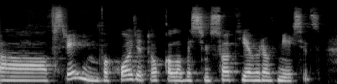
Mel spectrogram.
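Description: At a very slow pace, a woman speaks in a somewhat breathy voice of medium pitch. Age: 20s. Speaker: podcast co-host, new mother. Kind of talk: casual chat. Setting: remote call between cities.

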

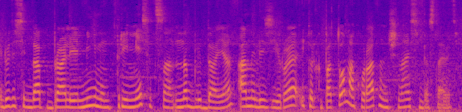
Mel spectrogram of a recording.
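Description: Fairly quick speech against noticeable background noise. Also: woman. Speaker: corporate manager. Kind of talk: interview.

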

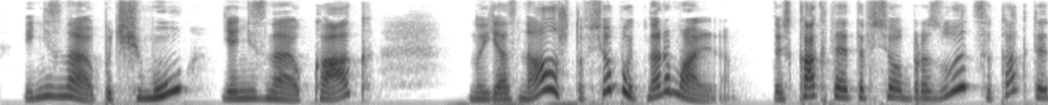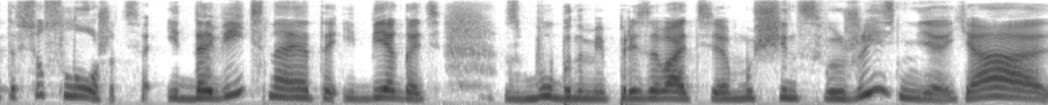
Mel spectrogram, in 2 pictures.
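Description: In a dry, close sound with no echo and a silent background on a very clean recording, a woman of medium pitch speaks at a moderate pace with ordinary pitch variation. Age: 20s. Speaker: podcast co-host. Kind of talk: casual chat. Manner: direct, outspoken.

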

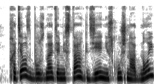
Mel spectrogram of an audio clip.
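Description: Dark and mellow in tone, a woman's voice sits at a medium pitch. She keeps a moderate pace and fairly even intonation. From Moscow. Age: 20s. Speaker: listener, recruiter. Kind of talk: recorded listener request.

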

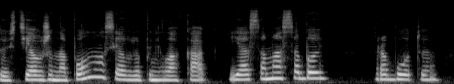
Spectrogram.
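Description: A woman's somewhat breathy, dark, mellow voice at a fairly high pitch, moderate pace and ordinary pitch variation, in a dry, close sound with no echo. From Russia, Ufa. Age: 30s. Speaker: energy practitioner, divorced mother. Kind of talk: casual interview.

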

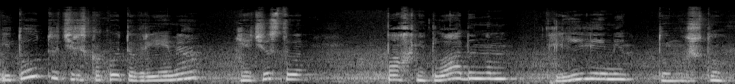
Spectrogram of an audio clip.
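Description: Fairly high in pitch, a woman speaks very slowly with lively intonation and long, frequent pauses. Her loudness stays very even amid noticeable background noise and audible room echo. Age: 40s. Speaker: former radio journalist, hospice patient. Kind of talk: interview. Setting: hospice room, in bed. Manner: animated.

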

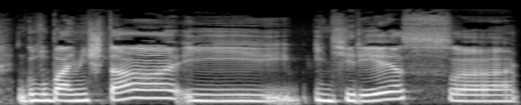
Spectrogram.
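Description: Fairly high-pitched, a woman talks in an unremarkable speaking voice with fairly even intonation. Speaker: computational linguist. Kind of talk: interview.

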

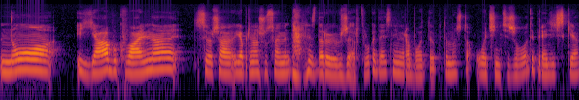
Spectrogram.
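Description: Recorded very cleanly against a silent background, a plain, everyday voice speaks at a moderate pace with ordinary pitch variation. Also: woman, medium pitch for a woman. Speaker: music artist manager. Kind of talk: interview. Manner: casual, chatty.

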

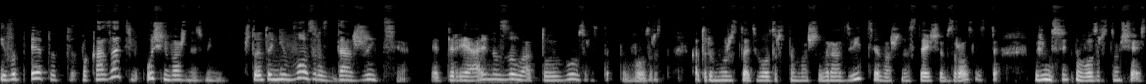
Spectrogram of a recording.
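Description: A woman speaks at a fairly quick pace in a medium pitch, with vocal fry and ordinary pitch variation. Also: dry, close sound with no echo. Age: 50s. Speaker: family psychologist. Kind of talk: interview conversation.

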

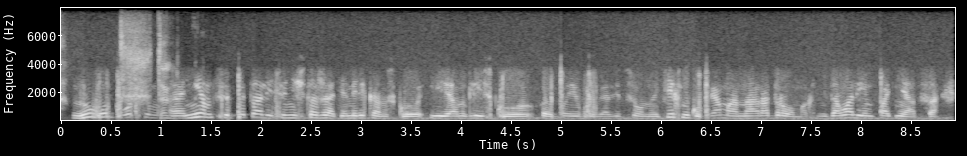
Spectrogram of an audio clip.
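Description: The speech moves at a moderate pace with ordinary pitch variation. Noticeable background noise runs underneath. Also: man, high pitch for a man. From Siberia. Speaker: caller. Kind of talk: call-in question. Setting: phone call.

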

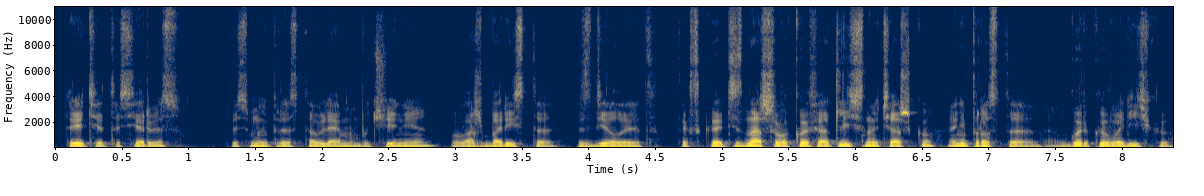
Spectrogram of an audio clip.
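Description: Over a very clean recording with a silent background, a man speaks at a moderate pace with medium pitch, a dark, mellow tone and flat, monotone intonation. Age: 30s. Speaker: coffee roasting company director. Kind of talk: interview.

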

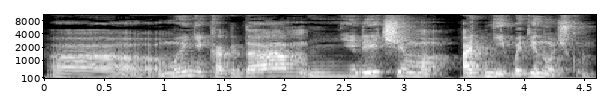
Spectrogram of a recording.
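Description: This is a woman talking. Her words carry audible room echo. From Russia, Novosibirsk. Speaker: pediatric oncologist. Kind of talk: interview.

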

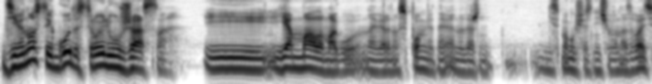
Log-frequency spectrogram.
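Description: Loudness swings widely as a man speaks at a medium pitch and moderate pace with ordinary pitch variation. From Kazan, Russia. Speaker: local historian and photographer. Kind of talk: casual interview. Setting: studio. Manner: halting, many fillers.

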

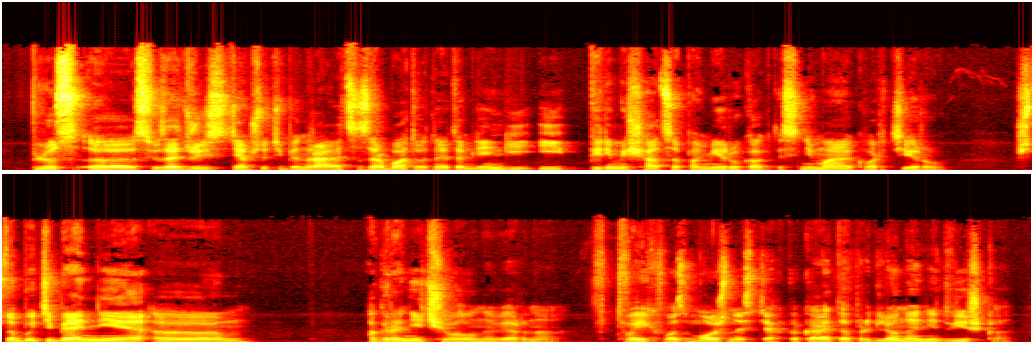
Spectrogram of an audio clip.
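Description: At a fairly quick pace, a man with a normal speaking voice talks in a medium pitch with lively intonation and big swings in loudness. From Siberia, Omsk. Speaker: university student. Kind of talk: casual chat.

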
